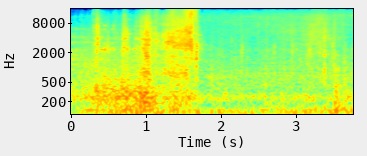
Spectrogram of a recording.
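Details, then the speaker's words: 1984 Cadillac Eldorado Biarritz, about 490 on the odometer, driving through a turn: even road rumble and engine hum with no rhythmic clicking from the front axles; CV joints are good. "It doesn't click when you turn, so the CVs are good."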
